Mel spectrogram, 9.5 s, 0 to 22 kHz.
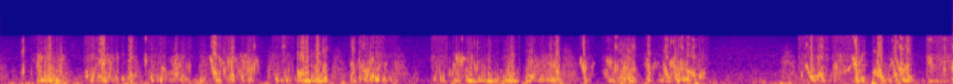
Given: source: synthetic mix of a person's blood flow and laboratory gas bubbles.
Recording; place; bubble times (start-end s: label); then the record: Doppler ultrasound of blood flow; subclavian vein
0.19-0.69 s: bubbles
0.83-1.38 s: bubbles
1.44-1.93 s: bubbles
1.98-2.62 s: bubbles
2.72-3.31 s: bubbles
3.48-4.01 s: bubbles
4.31-5.21 s: bubbles
5.25-5.62 s: bubbles
5.78-5.96 s: bubbles
6.01-6.38 s: bubbles
6.44-7.09 s: bubbles
7.98-8.68 s: bubbles
8.72-9.17 s: bubbles
9.26-9.54 s: bubbles
From the record:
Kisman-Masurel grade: 333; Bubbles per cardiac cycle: rolling drumbeat, 9 or more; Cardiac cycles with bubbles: 50 to 99%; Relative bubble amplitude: loud (0.450 to 0.775); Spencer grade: 3 (all of the cardiac periods contain showers or single bubble signals, but not dominating or overriding the cardiac motion signals); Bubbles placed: anywhere in the cardiac cycle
